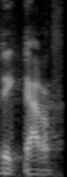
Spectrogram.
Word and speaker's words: Descartes: René decart mal pronunció Descartes se escribe Descartes pero se pronuncia decart porque francés escribe en su famoso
